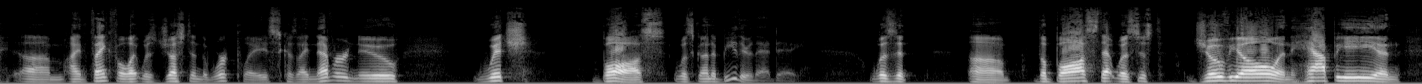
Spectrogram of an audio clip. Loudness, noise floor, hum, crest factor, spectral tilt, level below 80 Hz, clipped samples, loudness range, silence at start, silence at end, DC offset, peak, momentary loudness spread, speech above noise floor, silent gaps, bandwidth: -14 LUFS; -67 dBFS; none; 16 dB; -6 dB/octave; -60 dBFS; under 0.1%; 12 LU; 0.2 s; 0.25 s; 2%; 0 dBFS; 19 LU; 52 dB; none; 14.5 kHz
